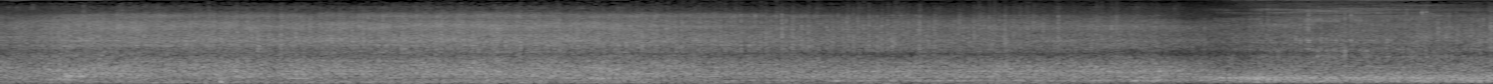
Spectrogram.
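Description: OO gauge model trains running on the track: a steady rushing whirr of wheels on the rails and the locomotive motor. It deepens a little near the end as a model locomotive passes close by.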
